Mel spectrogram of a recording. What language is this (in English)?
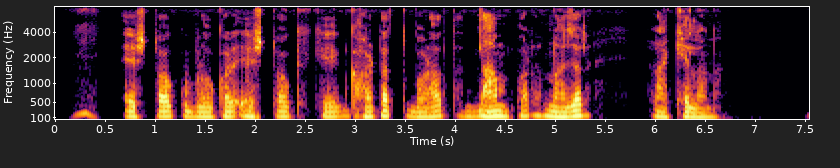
Bhojpuri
